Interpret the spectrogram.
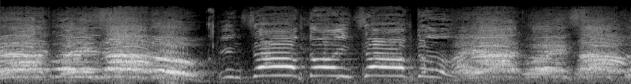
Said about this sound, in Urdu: مظاہرین نے مطالبات کے حق میں نعرے لگوائے، انصاف دو، انصاف دو،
